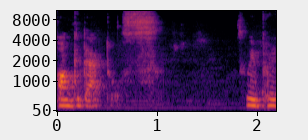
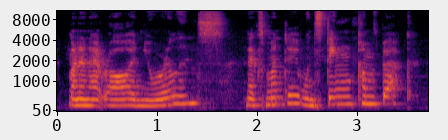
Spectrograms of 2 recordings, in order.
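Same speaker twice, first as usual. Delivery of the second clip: ordinary delivery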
